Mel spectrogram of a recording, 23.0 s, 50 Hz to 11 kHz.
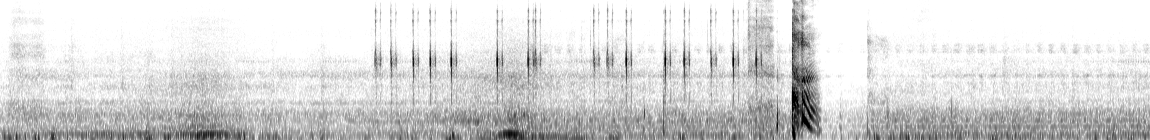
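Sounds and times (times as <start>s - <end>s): sharp irregular clicks: 7.4s - 15.4s.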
